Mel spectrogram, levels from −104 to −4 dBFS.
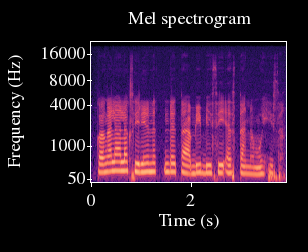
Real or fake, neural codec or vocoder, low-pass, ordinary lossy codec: real; none; 19.8 kHz; none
